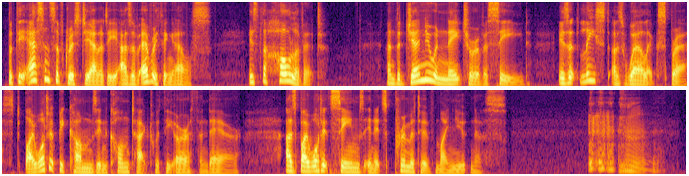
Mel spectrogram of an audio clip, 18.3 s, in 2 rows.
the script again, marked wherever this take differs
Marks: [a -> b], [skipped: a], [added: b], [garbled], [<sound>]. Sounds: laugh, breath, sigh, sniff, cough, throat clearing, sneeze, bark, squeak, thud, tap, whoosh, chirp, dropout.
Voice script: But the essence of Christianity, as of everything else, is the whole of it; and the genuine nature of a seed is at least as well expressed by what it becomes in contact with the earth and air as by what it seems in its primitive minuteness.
But the essence of Christianity, as of everything else, is the whole of it; and the genuine nature of a seed is at least as well expressed by what it becomes in contact with the earth and air as by what it seems in its primitive minuteness. [throat clearing]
